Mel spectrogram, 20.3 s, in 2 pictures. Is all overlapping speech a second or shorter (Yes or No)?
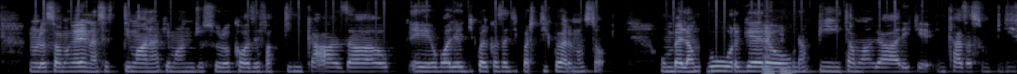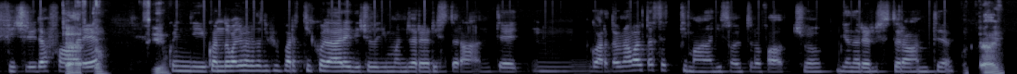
Yes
